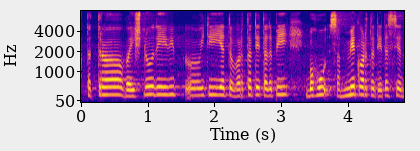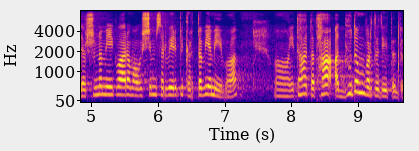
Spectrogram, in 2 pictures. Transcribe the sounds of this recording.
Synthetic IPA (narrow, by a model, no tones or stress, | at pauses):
t̪ɐt̪ɾɐʋɐjʂɳoːd̪eːʋiit̪ijɐt̪ʋɐɾt̪ɐt̪eːt̪ɐd̪ɐpi | bɐɦusɐmjɐkʋɐɾt̪ɐt̪eːt̪ɐsjɐd̪ɐɾʃɐɳɐmeːkʋaːɾɐmɐʋɐʃjɐmsɐɾʋeːɾpikɐɾt̪ɐʋjɐmeːʋaː | it̪ʰɐːt̪ɐt̪ʰaːʔɐd̪̚bʱut̪ɐmʋɐɾt̪ɐt̪eːt̪ɐd̪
